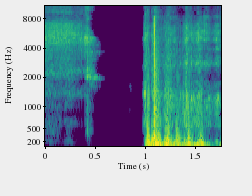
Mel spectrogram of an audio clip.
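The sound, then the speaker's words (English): A voice imitates the heavy breathing of a baby girl staring off into space: a soft airy breath, a brief silence, then one loud, raspy, wheezing breath, with no talking. “And she's staring off into space and she's breathing like this.”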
